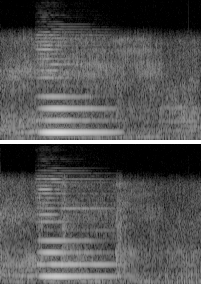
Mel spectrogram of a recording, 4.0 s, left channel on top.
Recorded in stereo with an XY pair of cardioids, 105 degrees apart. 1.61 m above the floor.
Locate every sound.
0.7 s a violin: 60° left, 1.3 m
